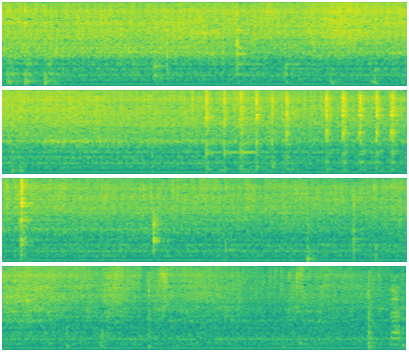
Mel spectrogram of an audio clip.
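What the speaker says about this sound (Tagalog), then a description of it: "Binuksan ko yung exhaust fan kasi mausok." A kitchen exhaust fan drones steadily and close at a constant low hum while food sautés underneath with a soft sizzle and occasional clicks and taps, no speech.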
